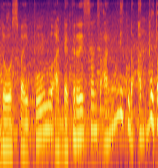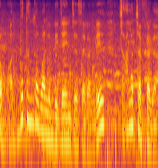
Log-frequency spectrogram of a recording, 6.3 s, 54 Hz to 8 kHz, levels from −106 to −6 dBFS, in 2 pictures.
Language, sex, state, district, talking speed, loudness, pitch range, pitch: Telugu, male, Andhra Pradesh, Manyam, 130 wpm, -18 LUFS, 130-195 Hz, 155 Hz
